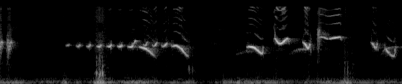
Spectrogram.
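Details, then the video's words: Lively song from a male and female common iora: a string of short even whistles sliding down, a pause, then varied looping and downslurred whistled notes. "Suara Burung cipoh/sirtu jantan dan betina gacor!"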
